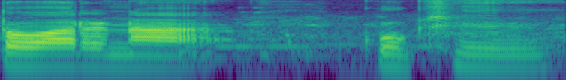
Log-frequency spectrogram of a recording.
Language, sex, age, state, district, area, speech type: Santali, male, 30-45, West Bengal, Paschim Bardhaman, rural, spontaneous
